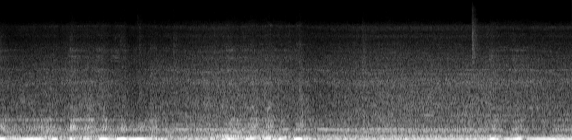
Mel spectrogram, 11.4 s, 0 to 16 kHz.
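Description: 2023 Toyota Supra's engine running at idle as the car backs slowly into place, a steady low hum.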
